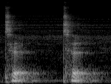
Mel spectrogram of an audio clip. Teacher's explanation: ঠ সাউন্ড উপরের পাটের দাঁতের মাড়িতে প্রেশার দিয়ে বলতে হবে, ভাইব্রেট করতে হবে, একটু ভাইব্রেট হবে।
